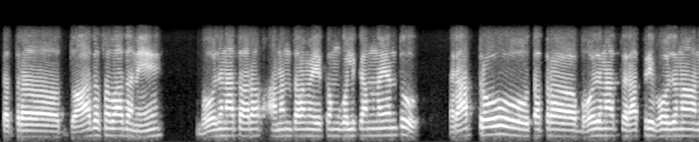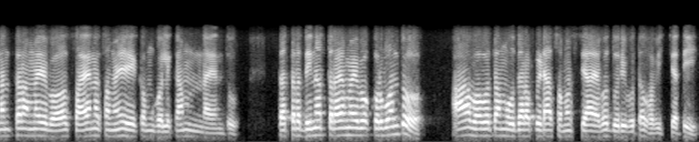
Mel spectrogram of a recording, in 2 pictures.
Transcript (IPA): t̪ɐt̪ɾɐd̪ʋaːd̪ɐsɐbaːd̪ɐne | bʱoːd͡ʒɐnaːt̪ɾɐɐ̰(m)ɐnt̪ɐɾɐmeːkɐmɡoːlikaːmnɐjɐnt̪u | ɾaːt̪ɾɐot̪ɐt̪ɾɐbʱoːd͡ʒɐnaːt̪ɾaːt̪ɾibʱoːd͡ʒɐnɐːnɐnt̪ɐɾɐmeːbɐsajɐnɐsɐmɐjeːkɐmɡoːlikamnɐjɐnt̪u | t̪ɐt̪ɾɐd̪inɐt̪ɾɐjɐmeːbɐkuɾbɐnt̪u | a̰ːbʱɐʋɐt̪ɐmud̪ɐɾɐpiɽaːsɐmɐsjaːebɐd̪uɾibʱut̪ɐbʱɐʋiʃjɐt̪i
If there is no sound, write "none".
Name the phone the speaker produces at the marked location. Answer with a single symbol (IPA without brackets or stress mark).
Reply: n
